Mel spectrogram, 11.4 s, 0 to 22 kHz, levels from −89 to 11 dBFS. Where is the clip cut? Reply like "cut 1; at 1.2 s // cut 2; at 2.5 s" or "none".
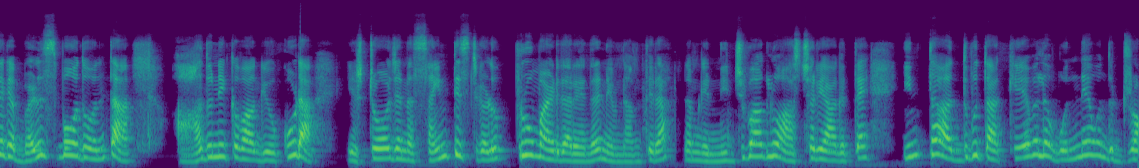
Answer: cut 1; at 6.8 s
